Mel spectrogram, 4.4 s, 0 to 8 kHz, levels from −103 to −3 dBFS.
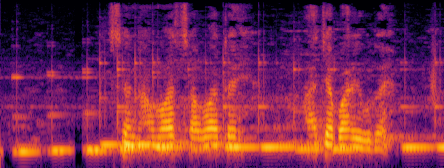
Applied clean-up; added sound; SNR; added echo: none; Marimba, xylophone; 2 dB; none.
